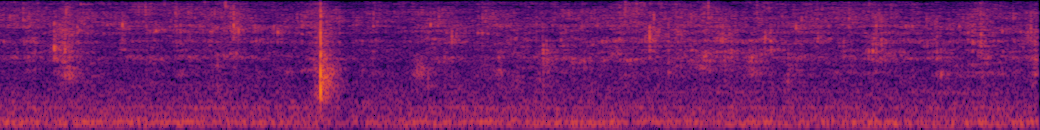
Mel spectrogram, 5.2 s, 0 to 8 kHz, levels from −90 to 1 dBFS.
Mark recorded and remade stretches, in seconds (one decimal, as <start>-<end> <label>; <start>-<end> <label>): 0.0-5.2 recorded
